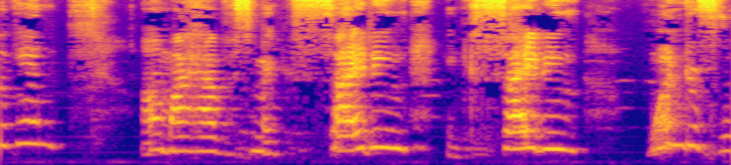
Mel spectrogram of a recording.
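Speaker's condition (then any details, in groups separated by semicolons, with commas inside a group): Brain injury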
